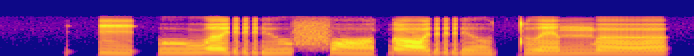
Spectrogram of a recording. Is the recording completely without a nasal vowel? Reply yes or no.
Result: yes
